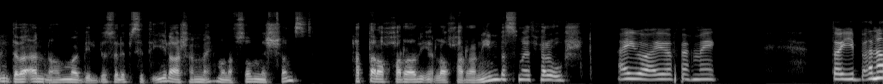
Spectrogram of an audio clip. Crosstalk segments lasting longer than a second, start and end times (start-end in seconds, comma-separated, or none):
none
